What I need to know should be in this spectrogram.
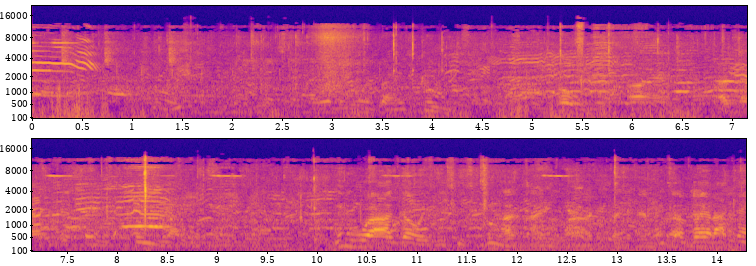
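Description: Young women call out and chatter across an open outdoor field.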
